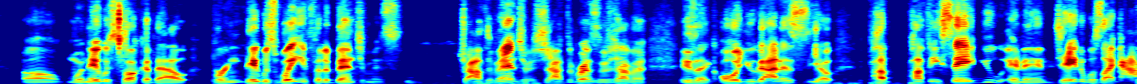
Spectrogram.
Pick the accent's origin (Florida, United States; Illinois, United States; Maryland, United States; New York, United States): New York, United States; Yonkers; As someone who is born and raised in Yonkers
